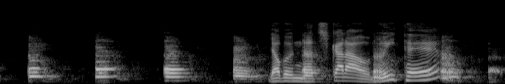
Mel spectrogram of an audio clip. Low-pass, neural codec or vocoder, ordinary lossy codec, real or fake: 7.2 kHz; codec, 16 kHz, 2 kbps, X-Codec, WavLM features, trained on Multilingual LibriSpeech; none; fake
